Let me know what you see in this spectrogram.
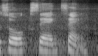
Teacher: the back of the ਟੰਗ, ਜਿਹੜੀ back ਹੈ ਬਿਲਕੁਲ ਟੰਗ ਦੀ ਐਜ਼ ਐਕਟਿਵ ਆਰਟੀਕੂਲੇਟਰ ਰੋਲ ਪਲੇ ਕਰਦੇ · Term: ਵੇਲਰ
